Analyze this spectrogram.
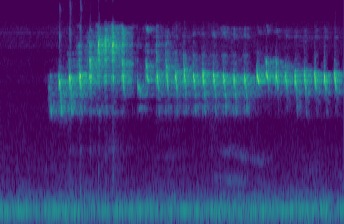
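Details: Sooty-headed bulbul song played for training caged birds, mixed with water sound; a rapid, chattering trill of high notes sliding up then settling into an even pulsing run, over a low rushing background.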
